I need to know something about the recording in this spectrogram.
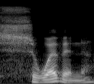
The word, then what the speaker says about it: Sweven: I believe the pronunciation is Sweven.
